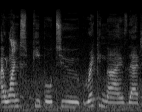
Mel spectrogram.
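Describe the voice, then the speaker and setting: A woman speaking with a South African accent. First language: isiXhosa. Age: 20s. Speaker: YouTuber and university student. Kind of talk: channel introduction monologue.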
